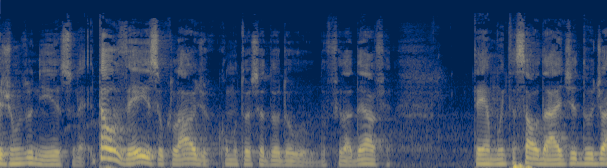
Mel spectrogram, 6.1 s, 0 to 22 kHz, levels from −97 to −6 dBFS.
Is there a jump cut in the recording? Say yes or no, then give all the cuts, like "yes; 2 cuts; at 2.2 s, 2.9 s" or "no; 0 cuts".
no; 0 cuts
